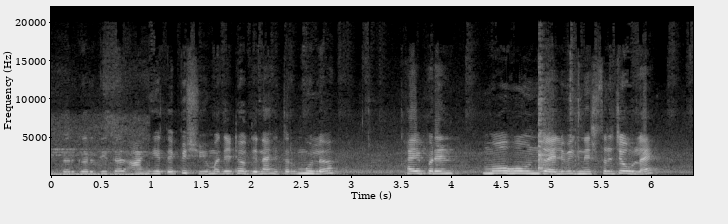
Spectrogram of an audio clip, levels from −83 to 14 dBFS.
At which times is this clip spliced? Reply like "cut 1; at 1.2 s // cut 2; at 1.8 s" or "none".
cut 1; at 1.0 s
